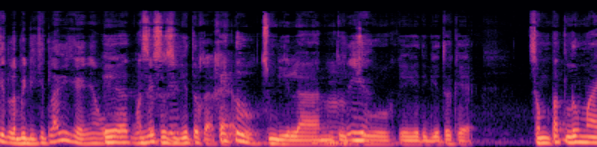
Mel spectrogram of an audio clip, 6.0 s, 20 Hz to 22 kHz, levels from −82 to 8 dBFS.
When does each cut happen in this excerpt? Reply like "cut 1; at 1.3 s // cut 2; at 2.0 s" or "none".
none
